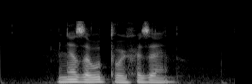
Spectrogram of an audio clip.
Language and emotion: Russian, neutral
